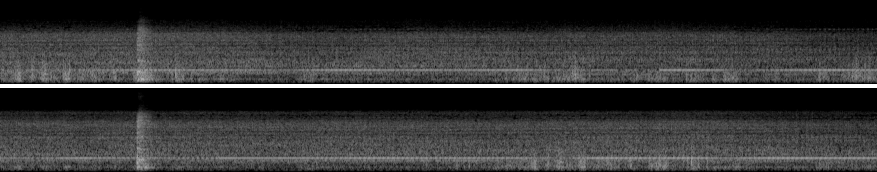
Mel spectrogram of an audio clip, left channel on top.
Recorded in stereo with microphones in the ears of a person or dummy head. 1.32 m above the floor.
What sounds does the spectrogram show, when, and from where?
1.4 s a snare drum: 35° right (ahead or behind), 1.0 m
